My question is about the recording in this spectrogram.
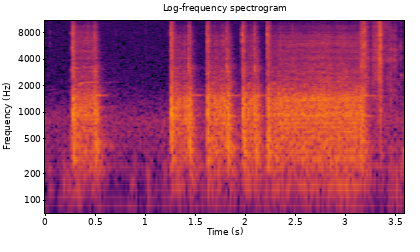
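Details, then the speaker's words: Newly installed ATV winch on a Polaris Ranger, first power-up after connecting battery: short bursts of electric motor whir, then steady run as cable spools in smoothly, no grinding; working normally. "Ooh, power's on. Let's see if we can hear it. Let's see. Ooh, you hear that? You hear that? Oh, you hear that? Oh yeah, it is working."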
